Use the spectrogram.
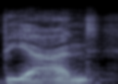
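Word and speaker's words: BYND: just got a shout out um to the Beyond brush from both Kirk and myself it is an amazing brush um and it's by y n d but it's pronounced Beyond and it's through Sean Zas um who's in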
